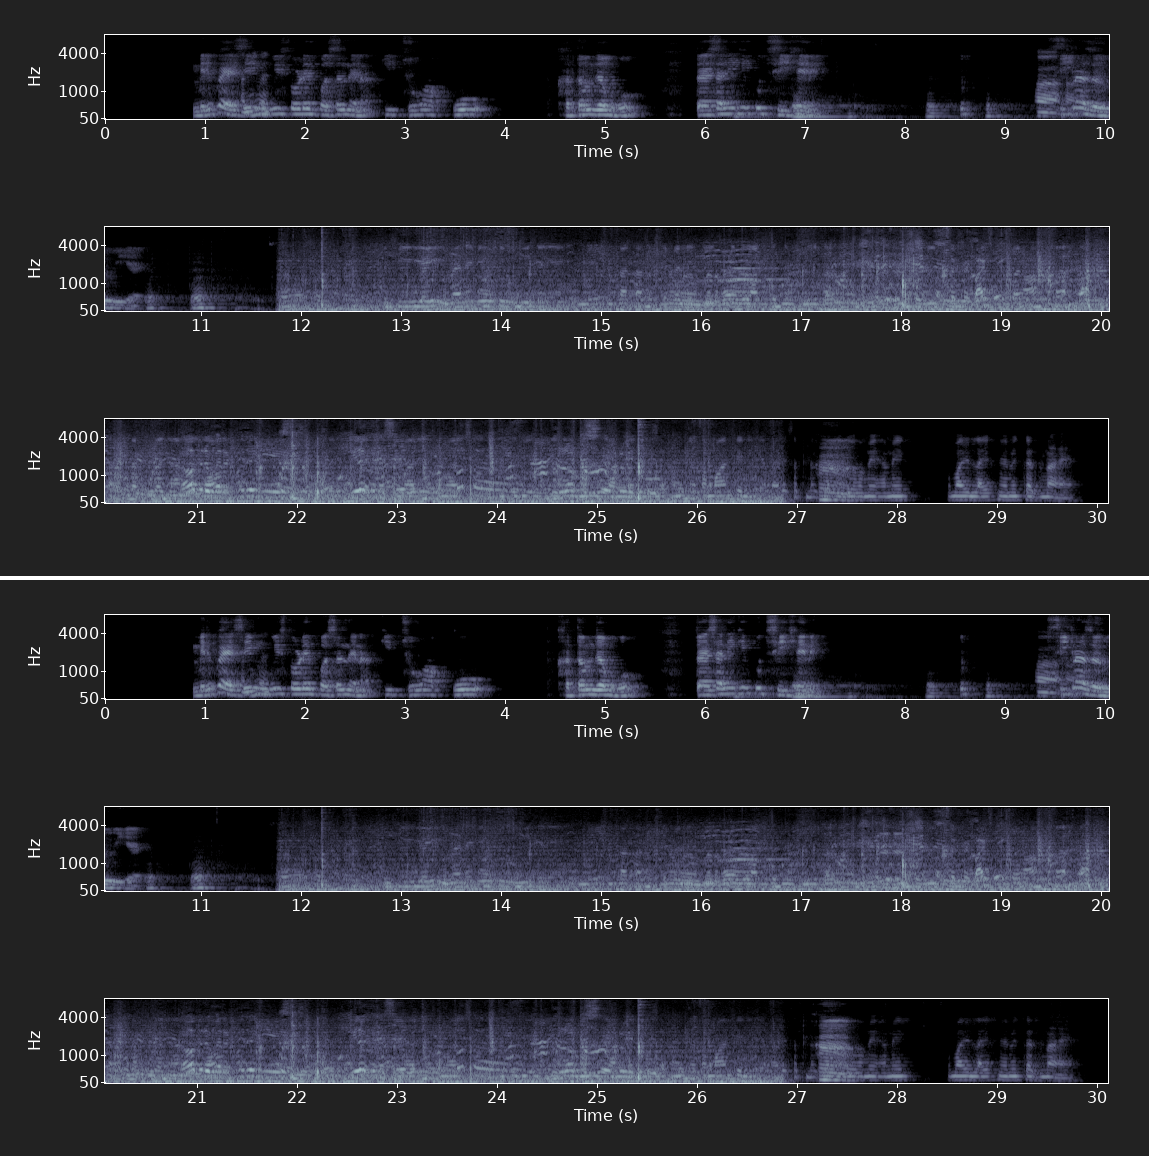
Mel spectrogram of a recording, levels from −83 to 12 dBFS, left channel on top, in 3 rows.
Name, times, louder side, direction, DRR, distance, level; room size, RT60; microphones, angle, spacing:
voice 1, 0.9-3.8 4.5-5.3 5.9-7.2 8.5-8.7 9.5-10.4 17.8-18.1 27.2-27.6, right 2 dB, 90° right, 3.3 m, -32 dB
sound 1, 6.3-7.8 8.2-9.6 10.0-12.5, left 1 dB, 80° left, 2.1 m, -43 dB
voice 2, 9.3-9.8 12.8-17.4 17.9-19.4 19.7-21.4 21.8-28.1 28.5-29.8, left 2 dB, 65° left, 1.1 m, -35 dB
sound 2, 11.8-26.9, left 1 dB, 15° left, 0.9 m, -29 dB
20.5 x 11.5 x 2.4 m
head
